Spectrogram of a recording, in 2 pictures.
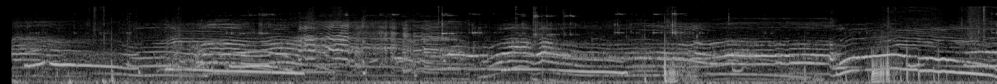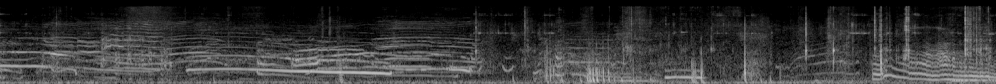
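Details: Cats, apparently several at once, given raw fish; overlapping wavering yowls and meows sweep up and down almost without pause, densely layered and loud throughout, with a few sharp knocks near the end.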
